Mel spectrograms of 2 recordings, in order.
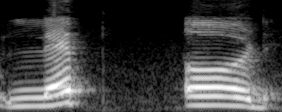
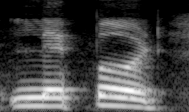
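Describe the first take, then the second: First: लेपर्ड broken slowly into लेप and अर्ड; split into syllables. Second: Said in the usual way. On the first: Shown as a demonstration. Teacher showing pupils the first sound, लेपर्ड slowly split by syllable. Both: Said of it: "जो first sound आप निकालते हो".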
